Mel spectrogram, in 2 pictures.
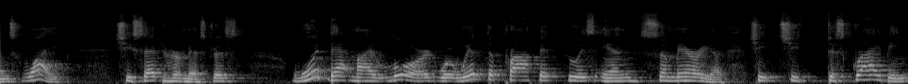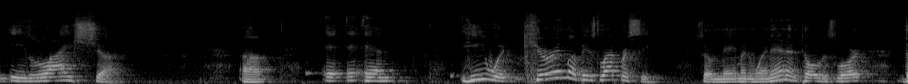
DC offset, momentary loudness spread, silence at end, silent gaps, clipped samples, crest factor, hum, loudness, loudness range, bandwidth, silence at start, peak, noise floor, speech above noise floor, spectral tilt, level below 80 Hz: under 0.1%; 9 LU; 0 s; none; under 0.1%; 20 dB; none; -31 LUFS; 4 LU; 13 kHz; 0 s; -10 dBFS; -61 dBFS; 31 dB; -6.5 dB/octave; -62 dBFS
